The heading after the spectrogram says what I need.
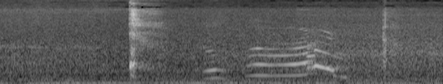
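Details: Young child (baby) coughing: a single short, sharp cough, then a brief high-pitched vocal sound and a faint second burst, over steady low room hum.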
